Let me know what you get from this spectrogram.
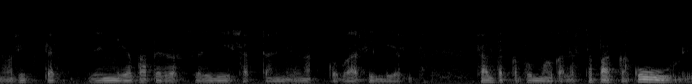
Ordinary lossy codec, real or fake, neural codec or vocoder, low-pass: none; real; none; 9.9 kHz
